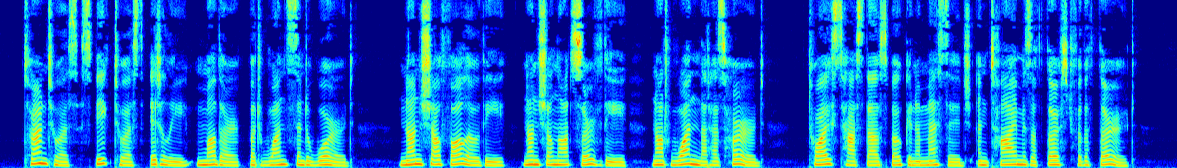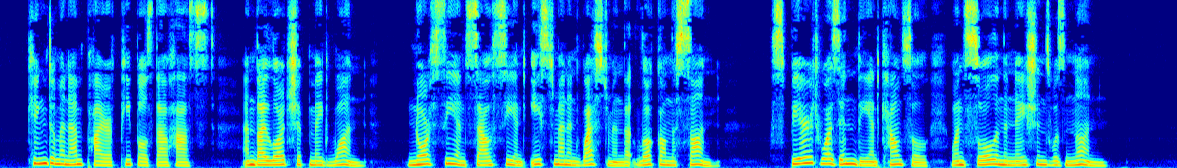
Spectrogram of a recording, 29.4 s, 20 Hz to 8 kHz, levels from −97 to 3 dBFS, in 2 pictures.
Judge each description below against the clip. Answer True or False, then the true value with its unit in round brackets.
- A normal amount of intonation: True (3.3 semitones)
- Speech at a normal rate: True (165 wpm)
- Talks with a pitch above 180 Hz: True (190 Hz)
